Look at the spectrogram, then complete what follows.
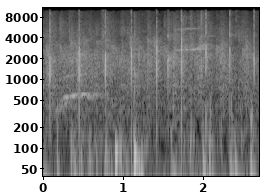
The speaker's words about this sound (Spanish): te llevas este fuerte aplauso además de los tres euros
